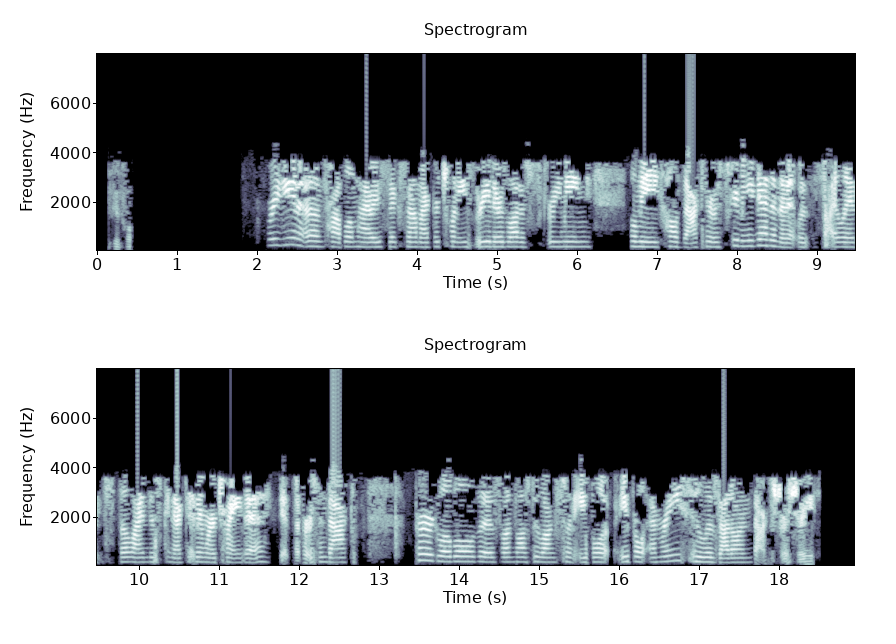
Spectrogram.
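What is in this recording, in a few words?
Sheriff Dispatch, scanner audio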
